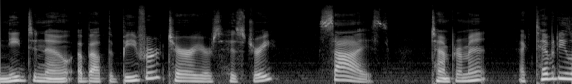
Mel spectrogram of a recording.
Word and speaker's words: Biewer: They named the breed the German Yorkshire Terrier, but their veterinarian suggested calling it after themselves, the Biewer Yorkshire Terrier, pronounced just like the well known rodent, the beaver. It's spelled B I E W E R.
